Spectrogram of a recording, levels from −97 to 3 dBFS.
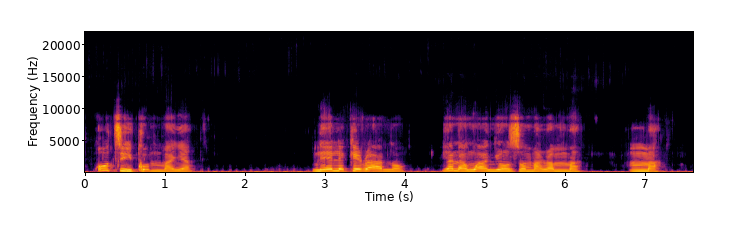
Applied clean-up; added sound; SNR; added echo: neural mask model Resemble Enhance denoiser.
